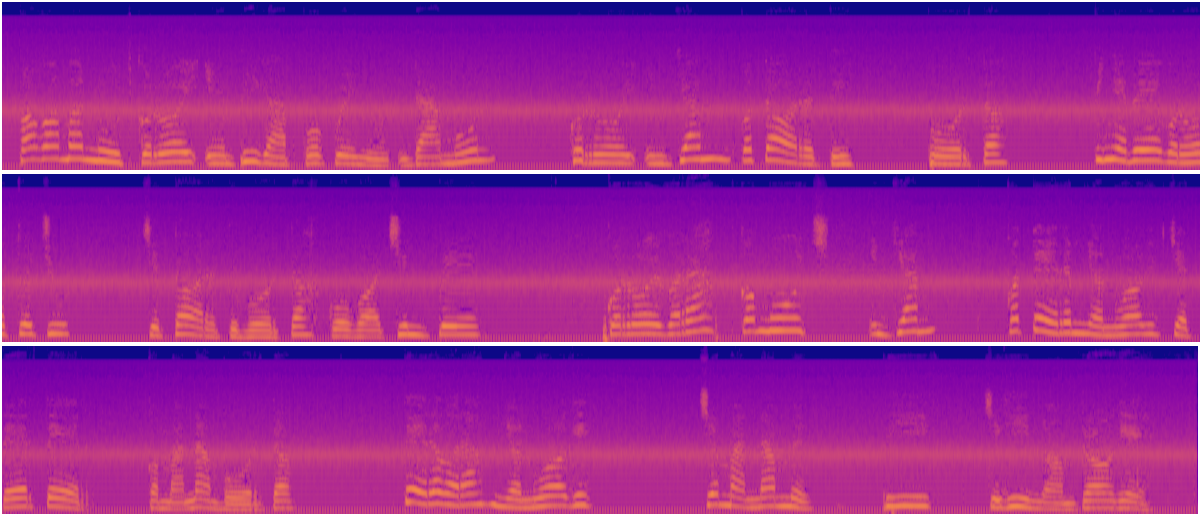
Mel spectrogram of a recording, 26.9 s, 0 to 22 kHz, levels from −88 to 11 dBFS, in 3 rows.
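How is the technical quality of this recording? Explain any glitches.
The recording is marred by mains buzz running through the whole speech clip. Sharp switching spikes from a dimmer, rectifier or poorly shielded cable enter twice every 50 Hz cycle, spreading harmonics up into the kilohertz range. The result is a steady, raspy buzz sitting roughly 10 dB below the speech, loud enough to stay obvious throughout.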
